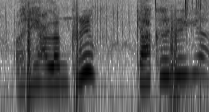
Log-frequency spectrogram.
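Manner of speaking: ordinary delivery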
